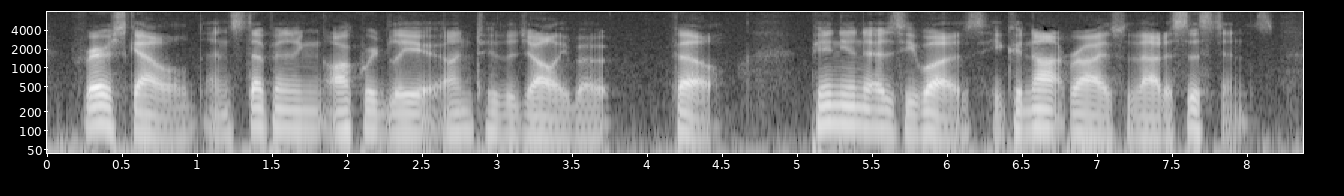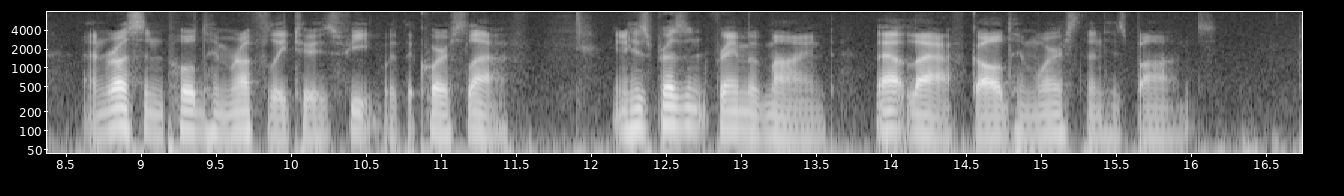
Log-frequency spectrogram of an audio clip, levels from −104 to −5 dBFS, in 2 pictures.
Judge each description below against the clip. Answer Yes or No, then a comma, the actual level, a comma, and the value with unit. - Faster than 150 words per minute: Yes, average, 165 wpm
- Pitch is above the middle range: No, very low, 95 Hz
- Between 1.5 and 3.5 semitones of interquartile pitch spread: No, average, 3.9 semitones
